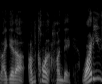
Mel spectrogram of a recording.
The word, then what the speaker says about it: Hyundai: I mean, I'm just pronouncing it how it's spelled. Hyundai. I don't know what. I see. It seems like everybody else just went through the Y, ran through that Y like a stop sign.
